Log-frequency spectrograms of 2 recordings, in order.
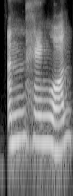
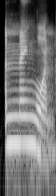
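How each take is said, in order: First: Said slowly, with the h sound pronounced. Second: Said quickly, with the h sound dropped.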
